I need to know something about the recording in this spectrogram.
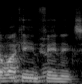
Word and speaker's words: Joaquin Phoenix: Was it Joaquin Phoenix? Is that how you pronounce his name? Yeah, Joaquin Phoenix. Yeah, that's it.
